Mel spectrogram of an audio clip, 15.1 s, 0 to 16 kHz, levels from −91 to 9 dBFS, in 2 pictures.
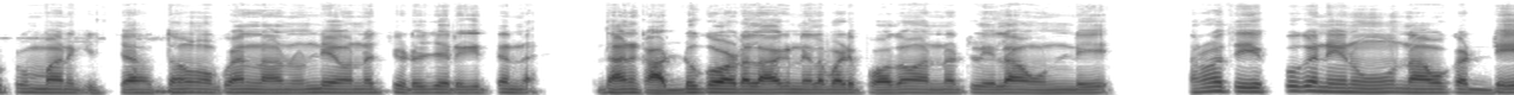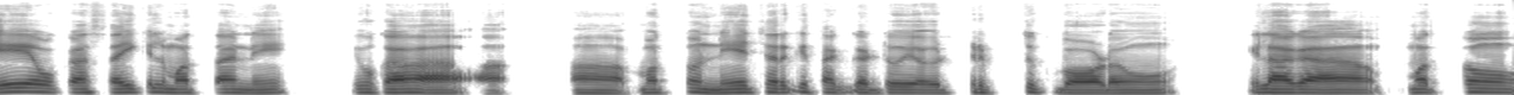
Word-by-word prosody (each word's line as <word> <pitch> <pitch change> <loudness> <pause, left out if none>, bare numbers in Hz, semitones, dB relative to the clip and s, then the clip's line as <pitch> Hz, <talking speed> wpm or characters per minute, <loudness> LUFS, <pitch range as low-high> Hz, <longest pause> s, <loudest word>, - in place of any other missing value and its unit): కుటుంబానికిది 120 -6 -3
చేద్దాం. 125 +4 0
ఒకవేళ 125 +2 0
నా - - +1
నుండి 125 +3 -2
ఏవన్నా 120 0 -1
చెడు 120 -2 -2
జరిగితే, 115 +2 -3
న - - -5 0.4
దానికడ్డుగోడలాగా 120 +1 +5
నిలబడిపోదాం 115 0 +1
అన్నట్లు, 115 +2 -4
ఇలా 120 0 +4
ఉండి 110 +1 -2 0.5
తర్వాత, 165 +5 -1
ఎక్కువగా 180 +4 -1
నేను, 140 -2 0 0.2
నా 125 - +5
ఒక 120 - -2 0.2
డే, 130 0 +2 0.2
ఒక 130 - -5 0.2
సైకిల్ 130 +2 -1
మొత్తాన్ని, 115 -1 -3 0.4
ఇ - - -7
ఒక 125 - -6 0.5
అ - - -1 0.4
ఆహ్, 100 -2 -1
మొత్తం 115 +5 -5
నేచర్‍కి 130 +3 -1
తగ్గట్టు, 115 -2 -2
ఎ - - 0
ఒ - - -2
ట్రిప్ 125 -4 -7
తిప్ 135 -1 -7
బోవడం, 105 0 +3 0.6
ఇలాగా 120 -2 +5 0.5
మొత్తం 140 +3 -2
120 Hz, 145 wpm, -22 LUFS, 115-130 Hz, 0.6 s, దానికడ్డుగోడలాగా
